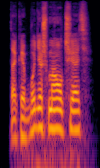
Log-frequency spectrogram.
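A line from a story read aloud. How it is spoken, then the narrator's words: Snort, mouth full. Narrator (Russian): хмыкнул Пётр с набитым ртом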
